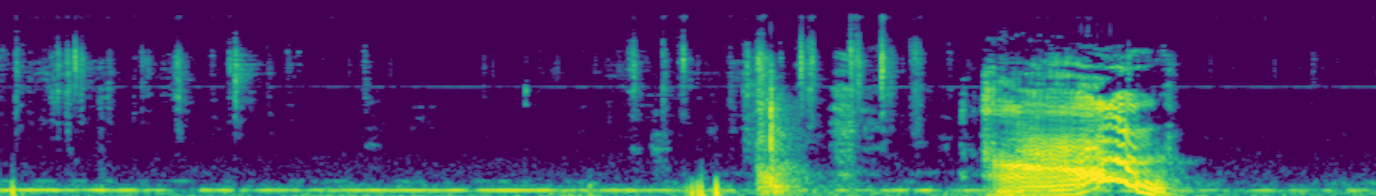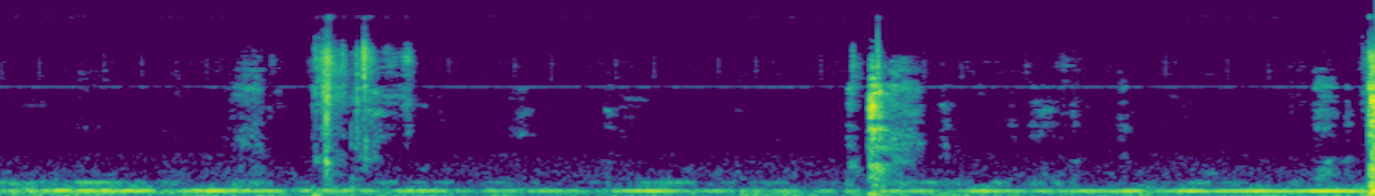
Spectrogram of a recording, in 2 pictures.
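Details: Kira the dog, confronting a praying mantis, lets out a single loud, harsh bark with falling pitch midway through. Otherwise the stretch is quiet, with a steady low hum and a few sharp clicks.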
